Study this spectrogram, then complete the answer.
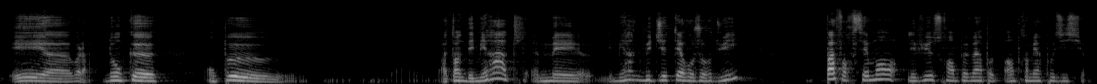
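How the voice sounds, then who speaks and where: A woman's voice: deep voice, breathy edge. Older woman chatting informally to members. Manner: conversational, many fillers, trails off at phrase ends. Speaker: association representative. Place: meeting room with audience.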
